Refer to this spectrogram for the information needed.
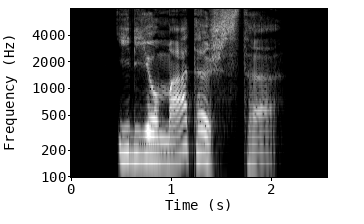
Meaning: inflection of idiomatisch: 1. strong/mixed nominative/accusative feminine singular superlative degree 2. strong nominative/accusative plural superlative degree
- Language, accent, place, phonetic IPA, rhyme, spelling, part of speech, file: German, Germany, Berlin, [idi̯oˈmaːtɪʃstə], -aːtɪʃstə, idiomatischste, adjective, De-idiomatischste.ogg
